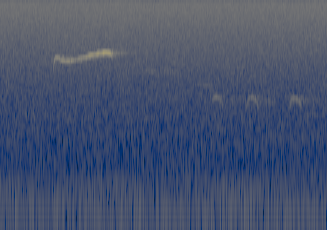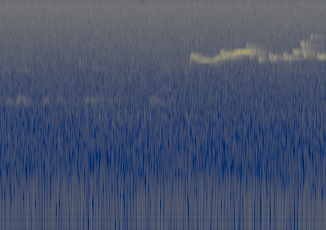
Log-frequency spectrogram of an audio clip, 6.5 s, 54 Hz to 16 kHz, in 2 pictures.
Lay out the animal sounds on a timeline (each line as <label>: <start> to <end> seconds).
Eastern Wood-Pewee (Contopus virens): 0.4 to 1.3 seconds
American Crow (Corvus brachyrhynchos): 2.0 to 5.1 seconds
Winter Wren (Troglodytes hiemalis): 5.0 to 6.5 seconds
Eastern Wood-Pewee (Contopus virens): 5.1 to 6.0 seconds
